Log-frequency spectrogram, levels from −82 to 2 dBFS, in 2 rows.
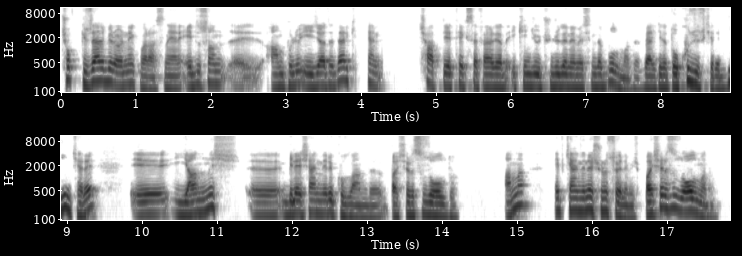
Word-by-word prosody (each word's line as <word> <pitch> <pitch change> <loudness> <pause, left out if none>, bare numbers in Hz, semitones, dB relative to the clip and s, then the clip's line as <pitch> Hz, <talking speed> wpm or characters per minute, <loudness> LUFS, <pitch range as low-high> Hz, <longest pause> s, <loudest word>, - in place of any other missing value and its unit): çok 195 -1 -4
güzel 175 +4 +3
bir 170 - +2
örnek 145 0 -1
var 120 -1 -1
aslında, 110 +2 -4
yani, 120 +2 -4
Edison, 145 +3 -4
eee, 70 +2 -10
ampulü 135 +4 -2
icat 140 0 +1
ederken 165 -2 -3 0.5
çat 140 -3 -3
diye 135 -1 +1
tek 135 0 -3
seferde 130 -1 0
ya 125 -1 +2
da - - -7
2'nci 130 0 -2
3'üncü 130 +1 0
denemesinde 130 0 0
bulmadı. 110 -9 -3
Belki 120 0 +1
de 120 -1 -1
900 135 +1 +3
kere, 115 -3 -3
1000 180 0 +4
kere, 125 -4 +1 0.4
eee, 140 +2 +1
yanlış, 145 +9 0
eee, 130 0 -2
bileşenleri 140 +1 +1
kullandı, 110 -4 -3
başarısız 125 +3 0
oldu 115 -4 +2 0.6
ama 225 +5 -1 0.3
hep 160 0 -3
kendine 165 0 +4
şunu 160 -1 0
söylemiş: 110 -8 -1
“Başarısız 180 +7 +4
olmadım, 130 -10 +5
135 Hz, 140 wpm, -23 LUFS, 125-155 Hz, 0.6 s, olmadım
